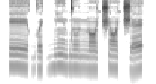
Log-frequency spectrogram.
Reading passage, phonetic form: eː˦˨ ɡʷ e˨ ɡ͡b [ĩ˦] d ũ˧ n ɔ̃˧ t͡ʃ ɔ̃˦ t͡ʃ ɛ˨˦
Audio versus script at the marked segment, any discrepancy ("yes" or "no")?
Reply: no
